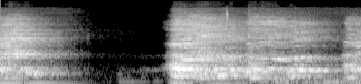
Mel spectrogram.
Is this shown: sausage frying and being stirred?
no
